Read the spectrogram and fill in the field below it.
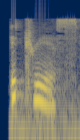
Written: yttrious

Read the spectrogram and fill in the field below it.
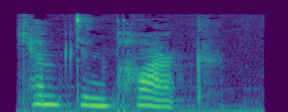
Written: Kempton Park

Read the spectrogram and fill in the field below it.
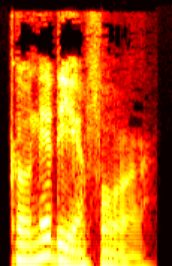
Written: conidiophorous

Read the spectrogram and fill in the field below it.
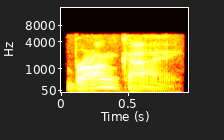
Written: bronchi

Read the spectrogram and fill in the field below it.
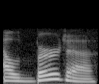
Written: Alberta

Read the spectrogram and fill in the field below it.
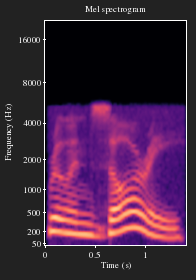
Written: Ruwenzori

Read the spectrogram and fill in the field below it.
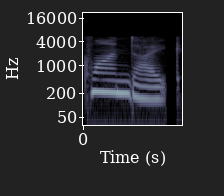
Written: Klondike

